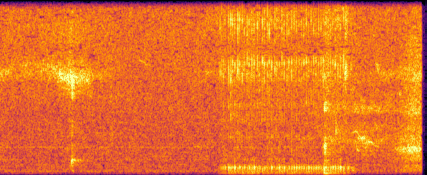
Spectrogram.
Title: Guster the snoring dog...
